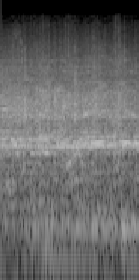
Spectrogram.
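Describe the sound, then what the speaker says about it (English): A studio audience at a comedy show claps steadily in dense, continuous applause, loud and close, with no voices on top. "Give a round of applause."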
